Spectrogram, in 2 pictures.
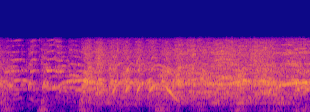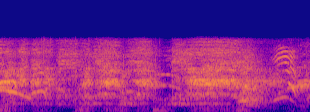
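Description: A haka: a large group of young men shouting a chant in unison, while a student audience cheers and screams with many high voices rising and falling.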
